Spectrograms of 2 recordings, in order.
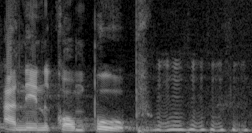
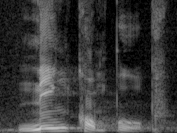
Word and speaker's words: nincompoop: of ketias nincompoop nincompoop don't say an income poop nincompoop it's a word that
